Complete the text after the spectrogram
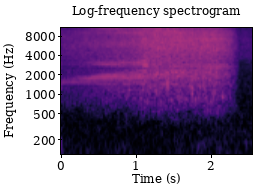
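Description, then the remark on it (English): A narwhal's buzz, made as it gets closer and closer to food: a dense, high-pitched train of rapid clicks that speeds up and swells louder over about two seconds, then cuts off abruptly. No voices. “Well, scientists realised that narwhals made this noise when they were getting closer and closer to food.”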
